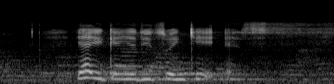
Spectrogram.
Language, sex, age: Southern Sotho, female, 18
